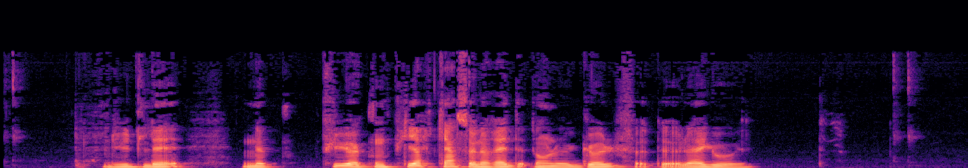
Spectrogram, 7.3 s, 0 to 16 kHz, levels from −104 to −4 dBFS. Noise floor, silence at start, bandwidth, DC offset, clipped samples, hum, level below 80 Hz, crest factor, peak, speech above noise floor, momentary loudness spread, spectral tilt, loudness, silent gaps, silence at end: -65 dBFS; 0.8 s; 11 kHz; under 0.1%; under 0.1%; none; -56 dBFS; 18 dB; -2 dBFS; 46 dB; 12 LU; -8 dB/octave; -20 LUFS; none; 1.6 s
